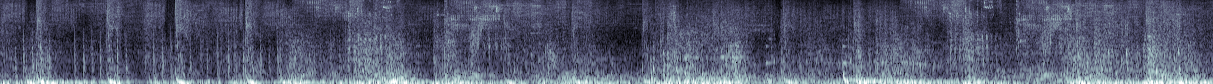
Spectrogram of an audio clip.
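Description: Electric weapons crackle and zap.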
